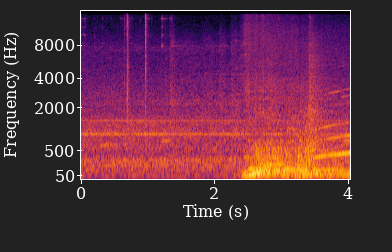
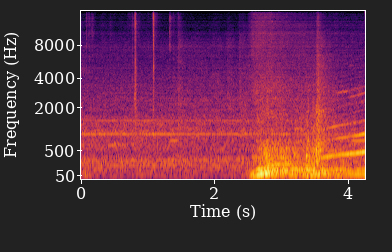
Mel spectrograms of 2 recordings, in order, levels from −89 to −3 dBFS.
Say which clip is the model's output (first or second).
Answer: second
